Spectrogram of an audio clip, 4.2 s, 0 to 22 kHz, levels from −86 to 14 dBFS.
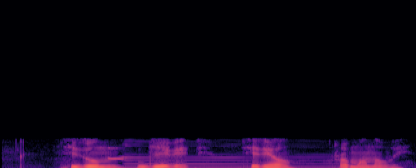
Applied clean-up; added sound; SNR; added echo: none; Wind instrument, woodwind instrument; 20 dB; none.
